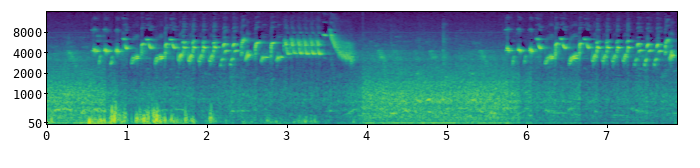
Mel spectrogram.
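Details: Goldfinch singing repeated phrases of quick, evenly spaced chirps and buzzy trilled notes, the phrase ending in a rising slur and then starting again, over low rumbling background noise.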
